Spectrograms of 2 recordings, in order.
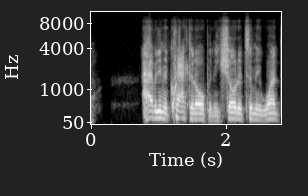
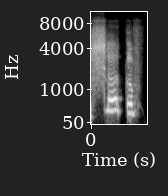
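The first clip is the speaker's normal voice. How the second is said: surprised; 3 dB louder than usual. Retold or imitated. Wife's shocked reply.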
